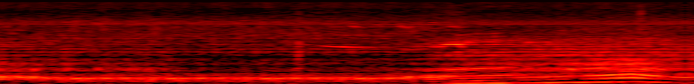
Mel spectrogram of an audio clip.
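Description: In the game Alan Wake, a stolen vehicle's engine drones steadily, then revs up with rising whines as it accelerates, mid-level and continuous with no talk over it.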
